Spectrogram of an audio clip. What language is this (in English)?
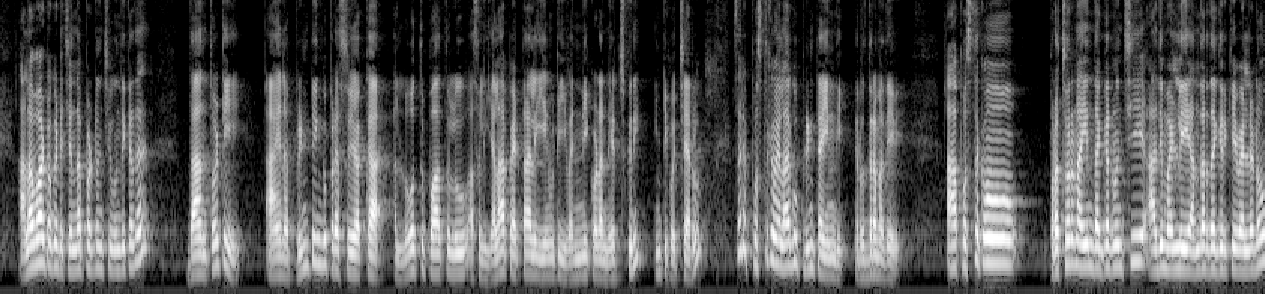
Telugu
